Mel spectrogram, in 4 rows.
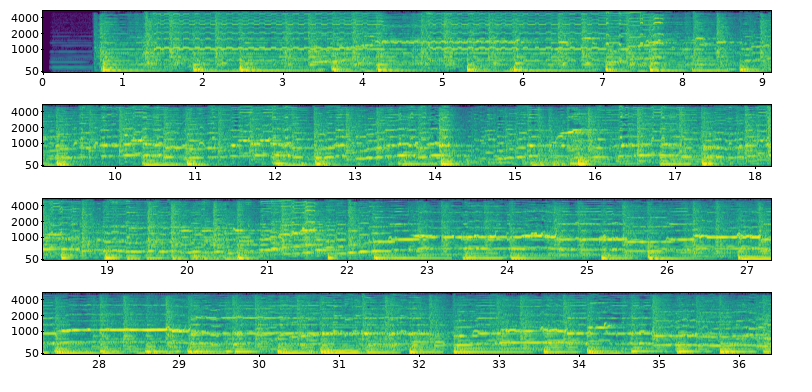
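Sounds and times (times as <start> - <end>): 
ethnic Balkan melodies: 0.6 - 36.3.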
